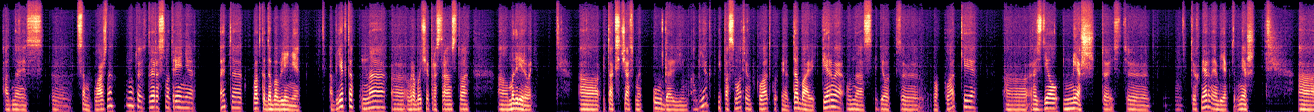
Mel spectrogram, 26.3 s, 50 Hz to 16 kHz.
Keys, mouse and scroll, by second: 0.2 click, 11.1 click, 11.6 click, 13.2 Delete, 13.9 click, 14.8-26.2 drag.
